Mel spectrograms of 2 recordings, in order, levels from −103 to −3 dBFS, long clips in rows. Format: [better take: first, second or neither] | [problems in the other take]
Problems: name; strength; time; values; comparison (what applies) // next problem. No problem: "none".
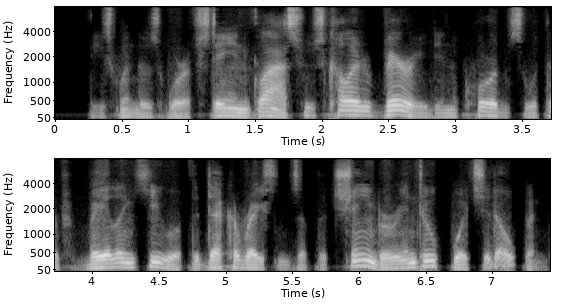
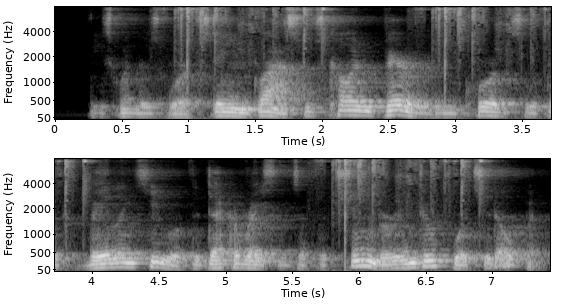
first | background sound (Coin (dropping)); 14 dB below the speech // room echo; dies away in 0.7 s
